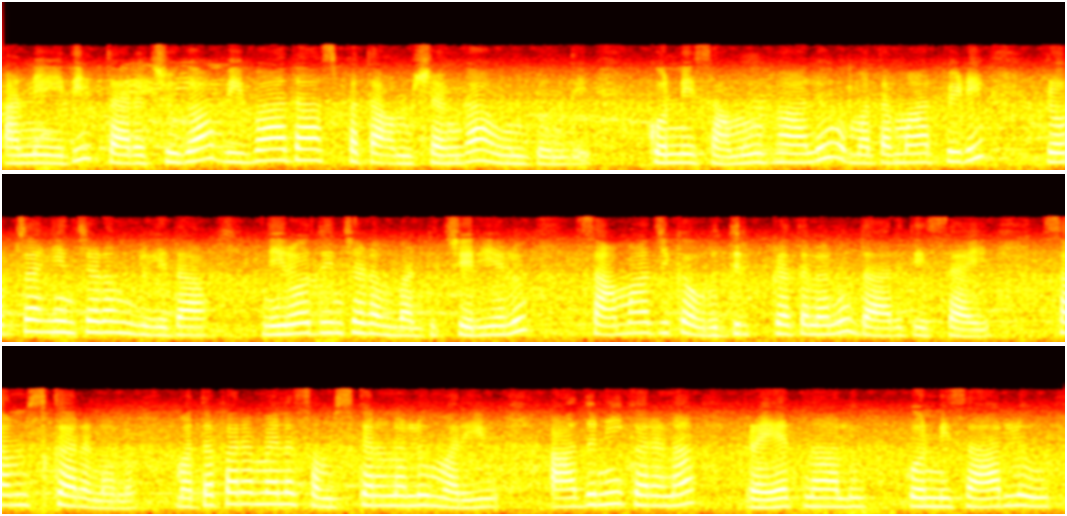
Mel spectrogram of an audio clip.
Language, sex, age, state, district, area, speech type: Telugu, female, 30-45, Telangana, Hanamkonda, urban, spontaneous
